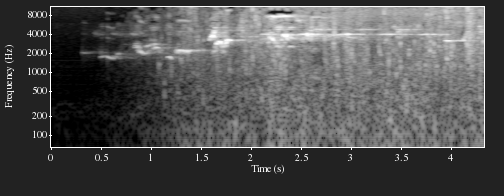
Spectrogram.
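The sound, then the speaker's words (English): Birds chirp and sing in bright, overlapping calls in the evening at a makeshift park near the Amadou Ahidjo Stadium in Yaoundé, above a steady low rumble of outdoor background noise, rising quickly from silence and continuing without any talking. “It is evening in Yaoundé and birds sing at a makeshift park near the Amadou Ahidjo Stadium, one of the sites of the 2016 Women's Football Africa Cup of Nations.”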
